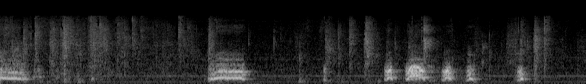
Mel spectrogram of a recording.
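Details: A big pale male puppy at play with other puppies lets out a drawn-out whine followed by a run of quick, high yelps and squeaky barks near the end.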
